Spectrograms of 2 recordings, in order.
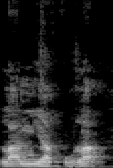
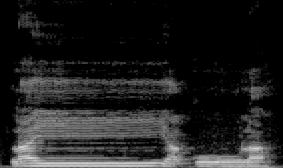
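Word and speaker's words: لن يقول: yaqula Lay Enggak langkan ini tulisannya lan yaqula tapi dibacanya lainyya kulak karena non matinya bertemu nun mati ini bertemu dengan huruf Idgham Bighunnah ia tidak boleh dibaca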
